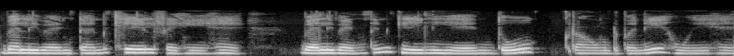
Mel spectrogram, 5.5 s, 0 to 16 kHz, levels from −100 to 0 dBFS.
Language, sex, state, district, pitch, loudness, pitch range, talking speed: Hindi, female, Chhattisgarh, Sukma, 195 Hz, -16 LUFS, 185-215 Hz, 140 wpm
